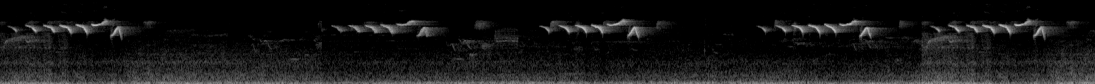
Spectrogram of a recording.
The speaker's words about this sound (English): Yeah, this month we are profiling a busy, flitty warbler known as the American Redstart. Their song is highly variable, and we're going to listen to one example here.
